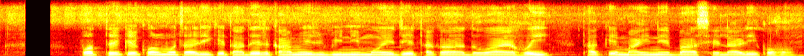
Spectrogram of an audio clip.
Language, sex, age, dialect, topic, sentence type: Bengali, male, <18, Rajbangshi, banking, statement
